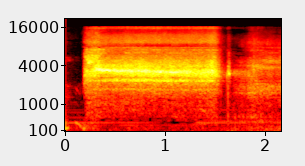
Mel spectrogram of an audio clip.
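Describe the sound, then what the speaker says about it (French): A loud whistle blown at 5:30 in a prison camp: one shrill, sustained blast of just over a second, close and piercing, ending abruptly and followed by a brief faint knock. "5h30, vous entendez ce terrible sifflet qui vous revient encore en tête et aux oreilles."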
